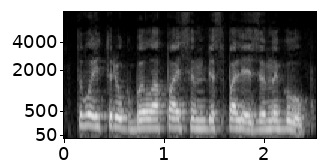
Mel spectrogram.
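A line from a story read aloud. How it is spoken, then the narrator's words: Shouting. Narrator (Russian): кричала Морис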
